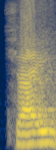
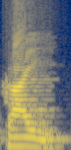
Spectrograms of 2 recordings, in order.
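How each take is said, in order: First: The word begins with a ch sound. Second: The word begins with a k sound. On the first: "चाई बोल दो" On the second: "real में इसको बोला जाता है काई"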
